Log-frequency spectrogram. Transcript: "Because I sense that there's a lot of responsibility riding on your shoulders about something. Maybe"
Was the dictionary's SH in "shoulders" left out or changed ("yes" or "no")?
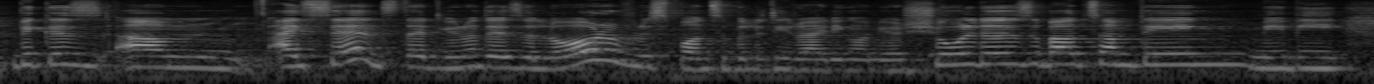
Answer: no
